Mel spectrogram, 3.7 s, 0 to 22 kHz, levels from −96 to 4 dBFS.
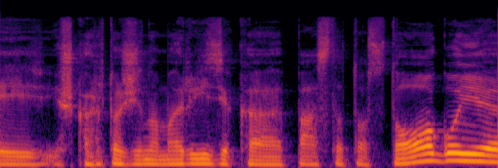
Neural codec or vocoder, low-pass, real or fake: none; 14.4 kHz; real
